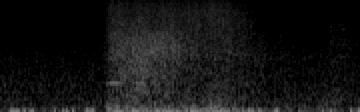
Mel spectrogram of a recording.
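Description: Magical spell effects whoosh and crackle during a fight.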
